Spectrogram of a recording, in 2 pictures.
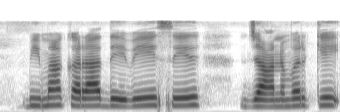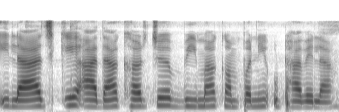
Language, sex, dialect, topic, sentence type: Bhojpuri, female, Southern / Standard, banking, statement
